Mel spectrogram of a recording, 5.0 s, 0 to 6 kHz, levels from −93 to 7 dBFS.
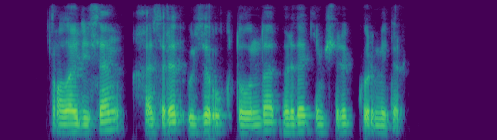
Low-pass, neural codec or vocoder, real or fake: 5.4 kHz; codec, 44.1 kHz, 7.8 kbps, DAC; fake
